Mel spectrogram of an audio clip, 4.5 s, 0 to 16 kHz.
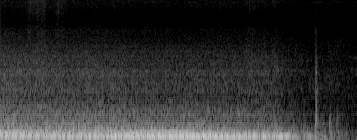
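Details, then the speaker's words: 2001 Dodge Ram 1500 with the 5.2 L V8, once warmed up: a steady, rough rumble sags and dies within a second of lifting off the gas, stalling instead of idling; the throttle body sensor and air control sensor were already replaced, and the fuel pump is suspected not to be the cause. "it just dies out and it's been doing that"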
